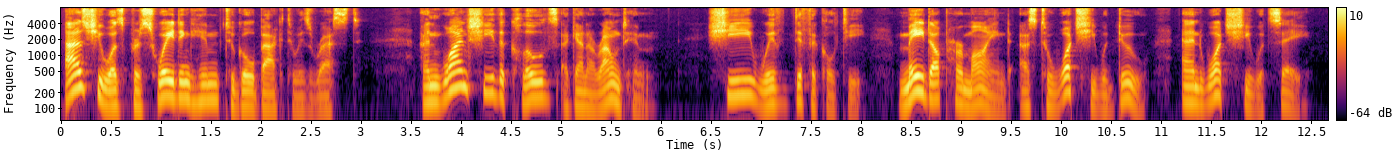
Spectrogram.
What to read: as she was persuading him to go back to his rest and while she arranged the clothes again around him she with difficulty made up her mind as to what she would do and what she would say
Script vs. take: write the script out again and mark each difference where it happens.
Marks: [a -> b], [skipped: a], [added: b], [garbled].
as she was persuading him to go back to his rest and while she [skipped: arranged] the clothes again around him she with difficulty made up her mind as to what she would do and what she would say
